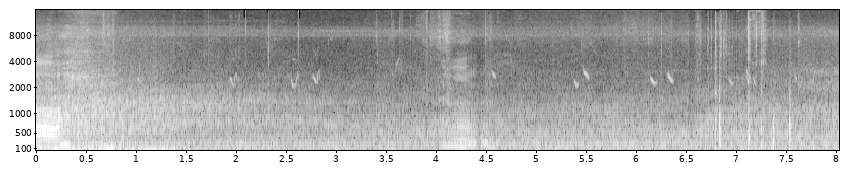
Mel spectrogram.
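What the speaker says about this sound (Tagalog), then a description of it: "So ito po yung mga binili natin sa sisiw." Newly bought chicks and adult chickens in a backyard coop give faint, scattered high cheeps and peeps over steady outdoor background noise, with a louder clucking burst near the start and a few sharper sounds toward the end.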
